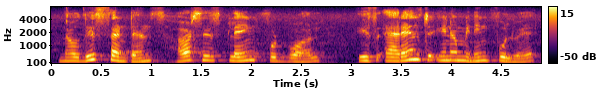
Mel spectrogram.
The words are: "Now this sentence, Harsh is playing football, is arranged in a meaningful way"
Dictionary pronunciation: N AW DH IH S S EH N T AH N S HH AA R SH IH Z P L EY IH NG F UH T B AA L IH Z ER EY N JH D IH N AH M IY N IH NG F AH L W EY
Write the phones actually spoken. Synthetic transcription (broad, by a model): N AW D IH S S EH N T AH N S HH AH R S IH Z P L EY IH NG F UH T B AA L IH Z ER EY N JH D IH N AH M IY N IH NG F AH L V EY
